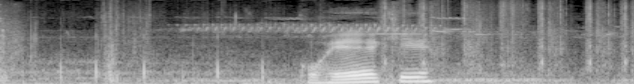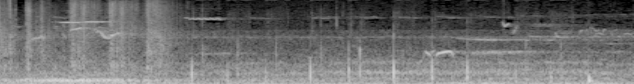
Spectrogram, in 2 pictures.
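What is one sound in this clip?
Footsteps crunch steadily on gravel and grass.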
